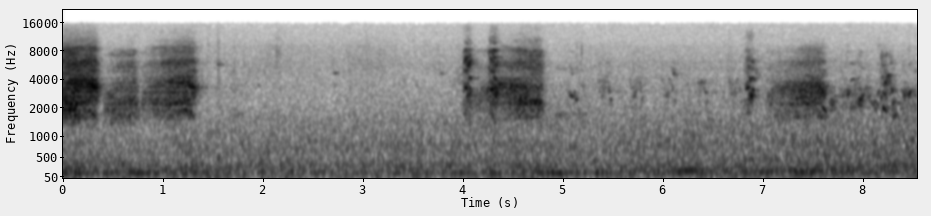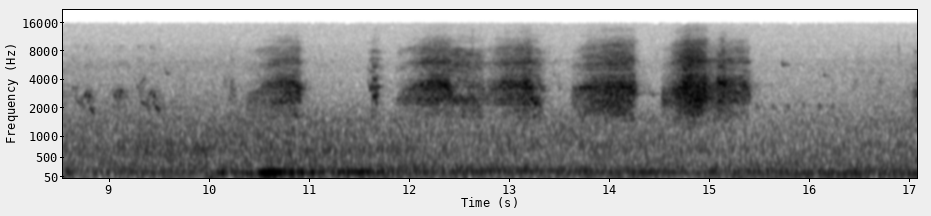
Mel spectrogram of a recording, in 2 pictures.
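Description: Birds calling in short scratchy bursts every few seconds.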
